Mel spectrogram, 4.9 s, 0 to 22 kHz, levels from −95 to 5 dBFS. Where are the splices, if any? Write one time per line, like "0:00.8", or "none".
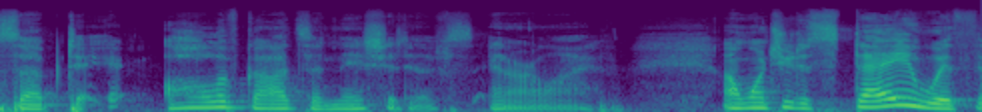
none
